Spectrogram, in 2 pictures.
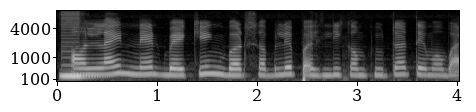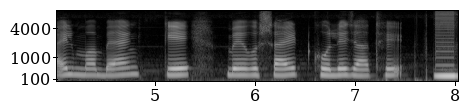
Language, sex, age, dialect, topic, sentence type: Chhattisgarhi, female, 18-24, Western/Budati/Khatahi, banking, statement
